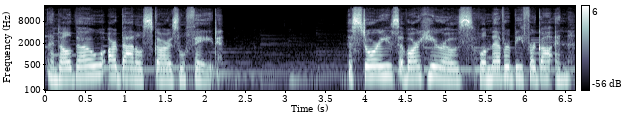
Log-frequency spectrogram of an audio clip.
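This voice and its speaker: A woman's voice: medium pitch, fairly even intonation, close to an everyday voice. Woman playing a solemn, resolute female leader over music. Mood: tender, reflective. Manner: measured, earnest, formal delivery. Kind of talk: dramatic video game voice acting. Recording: orchestral game music behind.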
